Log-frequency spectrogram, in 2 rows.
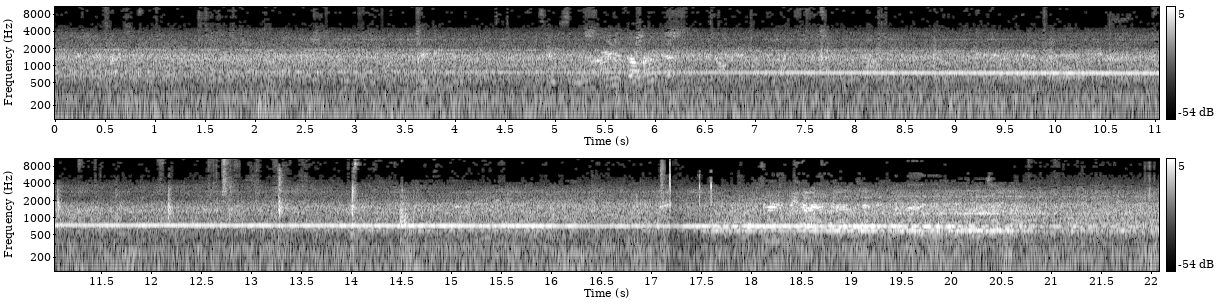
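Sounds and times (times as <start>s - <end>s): constant whine: 0.0s - 22.0s
train rushing noise: 0.0s - 22.0s.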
